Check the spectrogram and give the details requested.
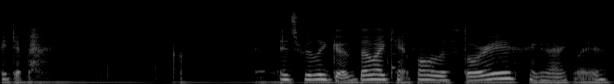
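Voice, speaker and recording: A woman's voice: mid-range voice, a little slow, warm tone, no echo. A woman live-streaming a video game with casual commentary, playfully sarcastic as she talks back to chat and game.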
